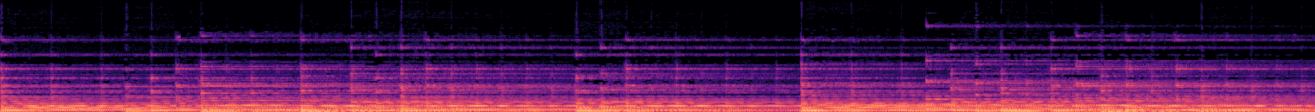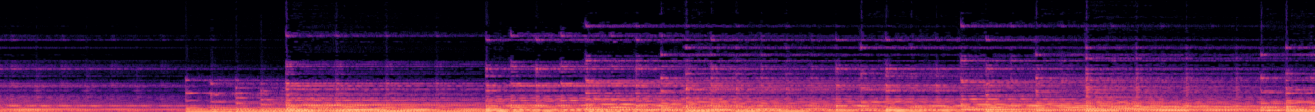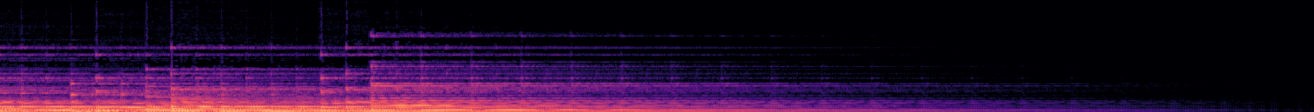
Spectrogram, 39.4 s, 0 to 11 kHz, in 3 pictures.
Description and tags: SnS EP Rhodes
The melody for Soundswaves and Sureality played on an EP Rhodes3. Created using Mixcraft Pro Studio 7.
